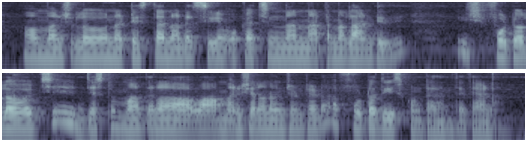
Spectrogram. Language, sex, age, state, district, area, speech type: Telugu, male, 60+, Andhra Pradesh, Kakinada, rural, spontaneous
